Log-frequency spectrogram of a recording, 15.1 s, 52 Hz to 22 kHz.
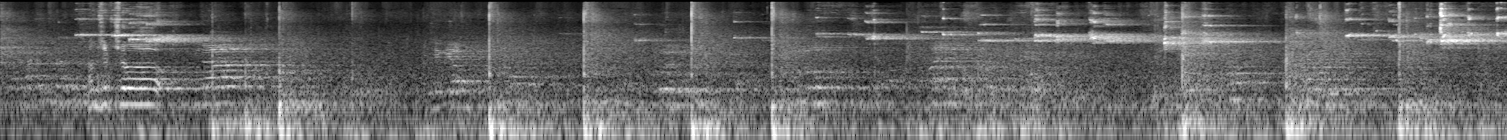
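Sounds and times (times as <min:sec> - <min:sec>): sneakers squeaking on floor: 0:00.7 - 0:02.9, 0:04.9 - 0:15.0
basketball bouncing on hard court: 0:04.9 - 0:05.2, 0:05.8 - 0:06.3, 0:06.9 - 0:08.0.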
